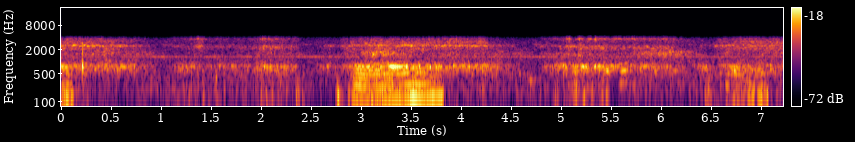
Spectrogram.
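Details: Soft, hissy breathing with one low buzzing snore in the middle over a quiet background hum; light snoring.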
